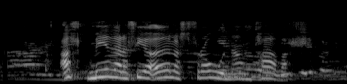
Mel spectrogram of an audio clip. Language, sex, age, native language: Icelandic, male, 11, Icelandic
